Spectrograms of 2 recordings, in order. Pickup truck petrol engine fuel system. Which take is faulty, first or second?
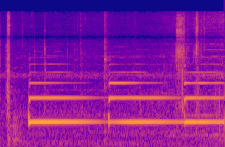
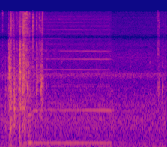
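first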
